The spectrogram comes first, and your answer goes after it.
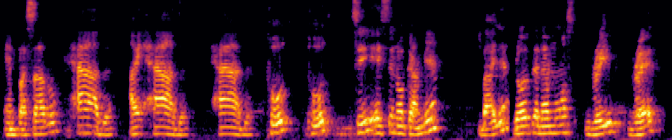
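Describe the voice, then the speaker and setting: A man teaching a classroom grammar lesson, who quizzes his students and repeats example words slowly. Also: on the high side. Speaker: English teacher. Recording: echoey room, mic far off.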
